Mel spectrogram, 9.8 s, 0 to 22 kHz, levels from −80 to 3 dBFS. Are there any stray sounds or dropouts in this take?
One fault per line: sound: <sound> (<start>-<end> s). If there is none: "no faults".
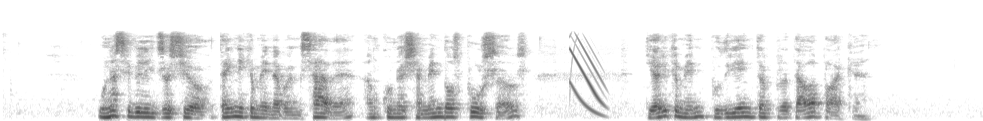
sound: chirp (5.7-6.1 s)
